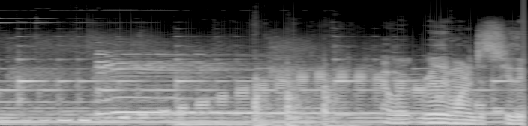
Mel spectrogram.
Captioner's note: knocking at door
